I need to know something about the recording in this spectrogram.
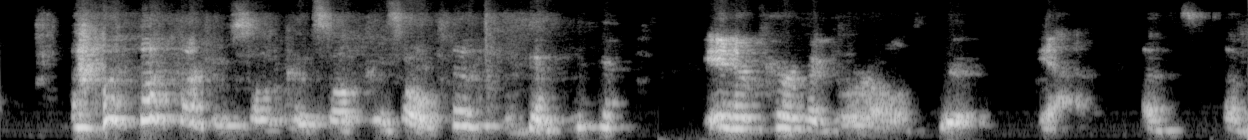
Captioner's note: laughter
